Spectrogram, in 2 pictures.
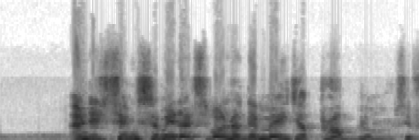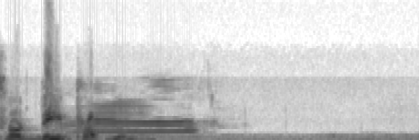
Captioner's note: sound of baby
